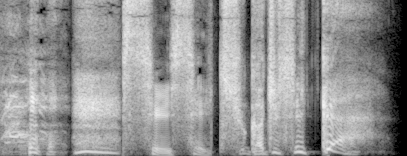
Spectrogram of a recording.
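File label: Vox Skill, Korean; Kibera; kingsraid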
